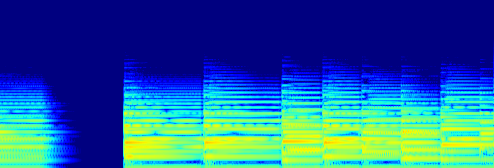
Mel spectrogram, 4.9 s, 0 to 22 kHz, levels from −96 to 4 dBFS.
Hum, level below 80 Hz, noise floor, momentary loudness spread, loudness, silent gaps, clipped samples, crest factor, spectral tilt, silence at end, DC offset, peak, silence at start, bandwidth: none; -66 dBFS; -54 dBFS; 8 LU; -30 LUFS; 0.92-1.24 s; under 0.1%; 16 dB; -6 dB/octave; 0 s; 0.3%; -14 dBFS; 0 s; 5 kHz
